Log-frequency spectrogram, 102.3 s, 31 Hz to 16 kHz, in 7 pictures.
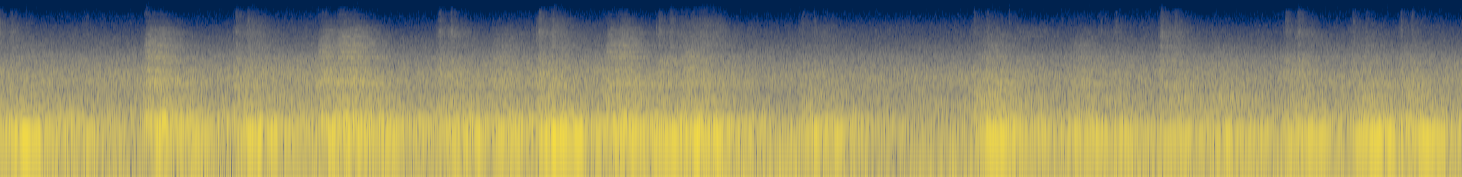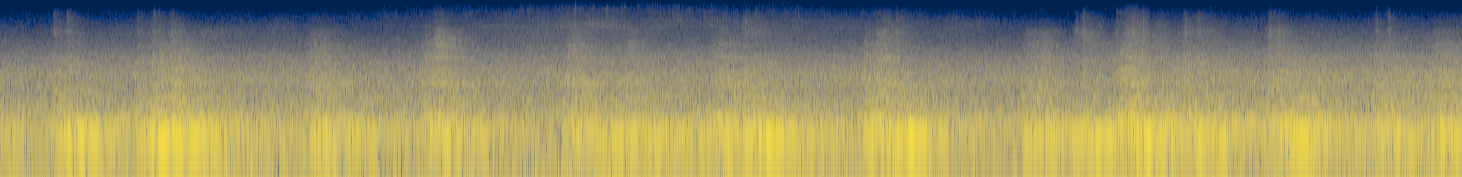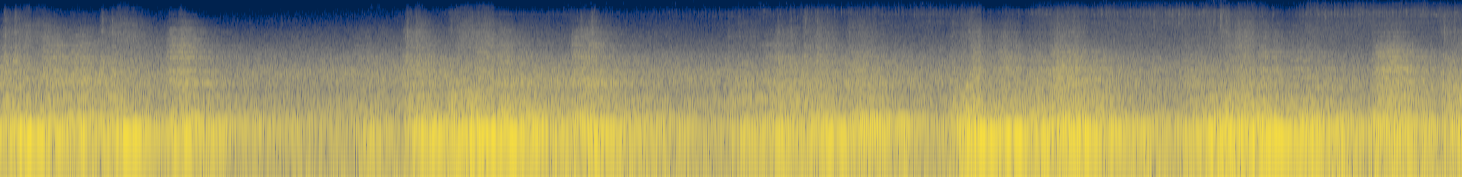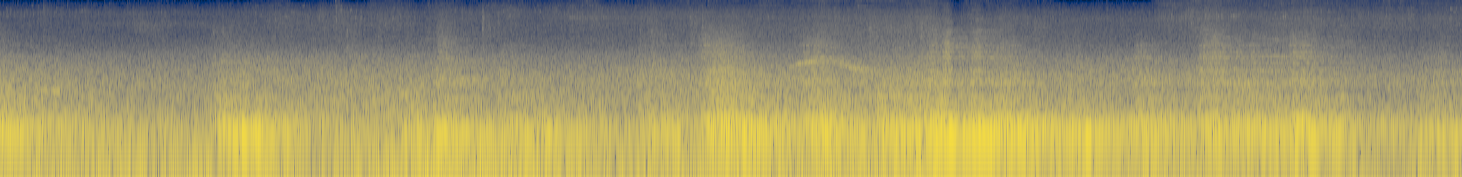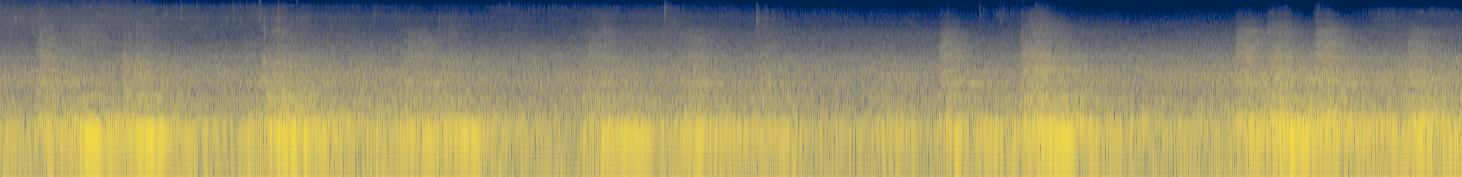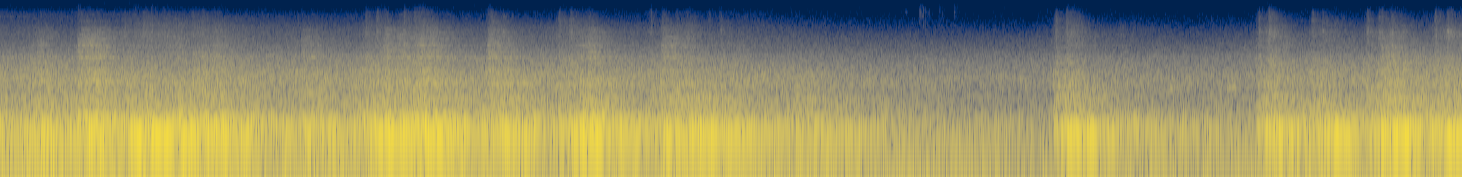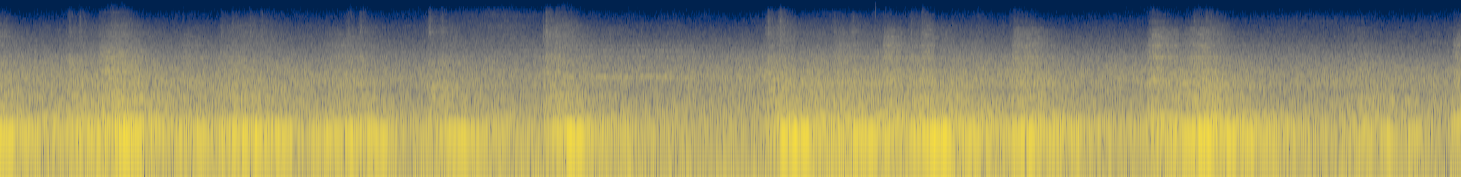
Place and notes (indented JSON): {
  "title": "berlin, baumschulenweg: autobahnbrücke - borderline: berlin wall trail, highway bridge",
  "date": "2011-09-24 13:40:00",
  "description": "traffic noise under the bridge\nborderline: september 24, 2011",
  "latitude": "52.46",
  "longitude": "13.46",
  "altitude": "32",
  "timezone": "Europe/Berlin"
}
